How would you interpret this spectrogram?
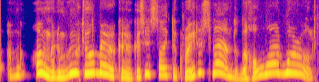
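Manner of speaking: put-on high, fast, excited kid voice; naive younger self. To friends, his naive younger self gushing about America, high and excited. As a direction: gush like a starry-eyed kid.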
